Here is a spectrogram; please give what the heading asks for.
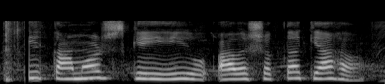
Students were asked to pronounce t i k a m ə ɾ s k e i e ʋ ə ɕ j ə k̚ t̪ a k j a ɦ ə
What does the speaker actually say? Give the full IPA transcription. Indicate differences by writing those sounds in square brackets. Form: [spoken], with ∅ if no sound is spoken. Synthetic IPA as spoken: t i k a m ə ɾ s k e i [a] ʋ ə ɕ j ə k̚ t̪ a k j a ɦ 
